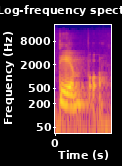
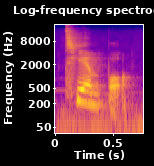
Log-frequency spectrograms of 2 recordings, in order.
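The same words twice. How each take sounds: First: The T is soft, tongue against the palate. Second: The T is hard, with a strong puff. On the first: The speaker calls it right. "you put your tongue on the roof of your mouth, and you go ta" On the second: The speaker calls it wrong. "You don't go tiempo"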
